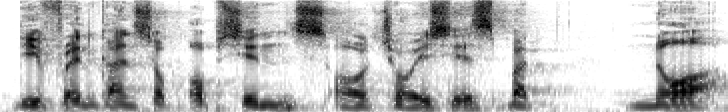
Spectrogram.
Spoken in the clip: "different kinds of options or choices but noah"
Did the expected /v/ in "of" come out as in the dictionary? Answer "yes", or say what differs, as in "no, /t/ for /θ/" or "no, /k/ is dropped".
no, /f/ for /v/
